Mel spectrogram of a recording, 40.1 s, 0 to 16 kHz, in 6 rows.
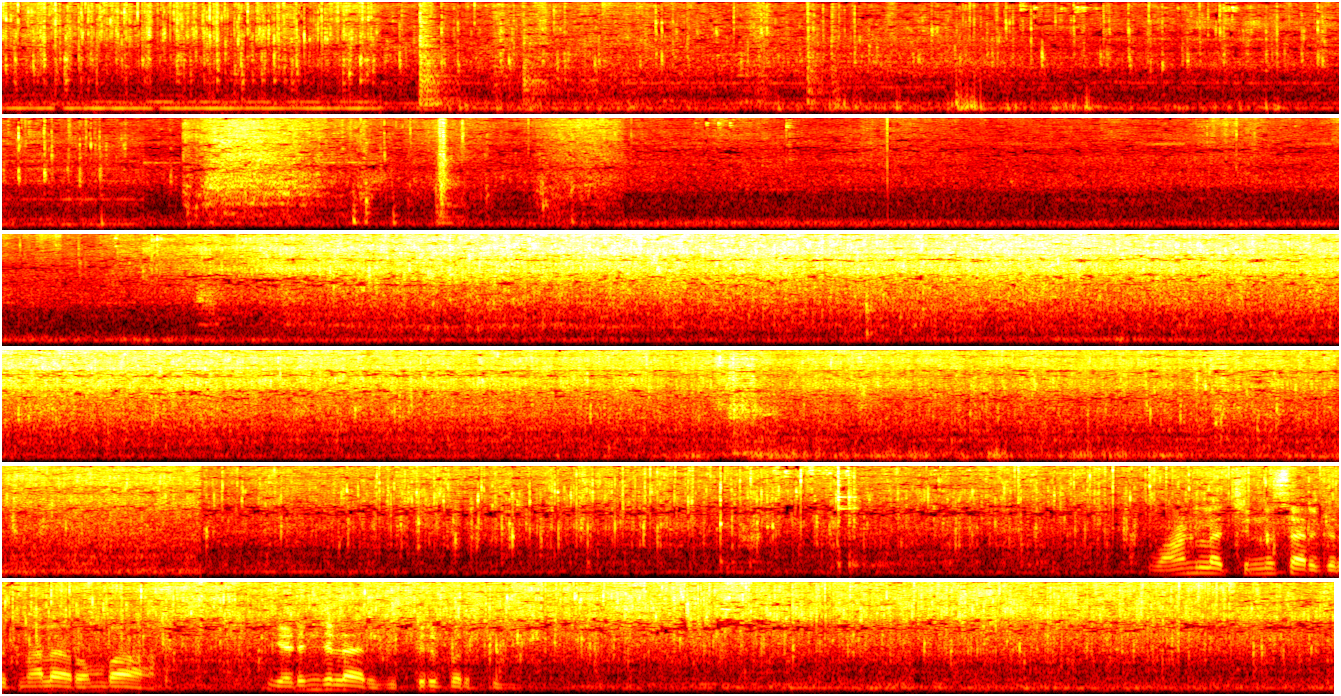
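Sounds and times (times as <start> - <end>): hot oil sizzling: 0.0 - 8.4, 14.0 - 40.0.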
